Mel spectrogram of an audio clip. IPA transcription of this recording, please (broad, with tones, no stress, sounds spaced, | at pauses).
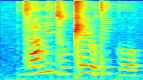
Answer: d͡z a˨˦ n i˦ d͡z u˨ ǁ e˦ ɳ o˨ t i˦ k o˨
